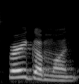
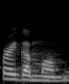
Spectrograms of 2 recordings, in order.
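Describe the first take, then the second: First: The name ends with an "-on" sound. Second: The name ends with an "-um" sound. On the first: The speaker calls it right. "For it's Pergamon" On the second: The speaker calls it wrong. "it's not Pergamum, ... Pergamum is blasphemy"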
